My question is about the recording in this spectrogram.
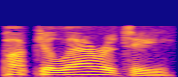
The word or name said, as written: popularity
